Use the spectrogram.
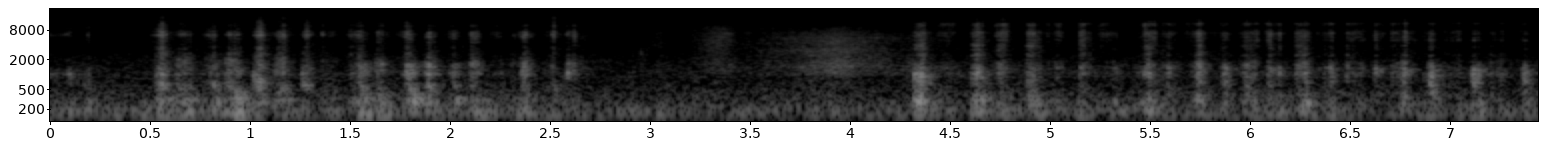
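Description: A wooden stylus scratches the black coating off a flat scratch-art page in a book. It makes quick, dry, rasping strokes in short bursts, with a softer, steady hiss in the middle before the scratching picks up again.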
